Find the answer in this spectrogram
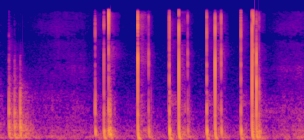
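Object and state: Solid glazed ceramic tile countertop.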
